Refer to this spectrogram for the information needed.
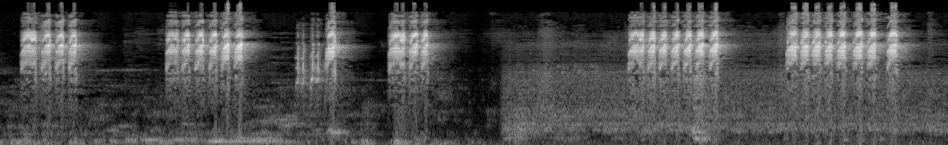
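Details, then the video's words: Flamboyan bird singing in the lively ngebren style, used as a master recording for training other songbirds: bursts of rapid, very high, buzzy trilled notes about a second long, repeated after short pauses, with a quieter lower rasping trill between bursts. "Burung Flamboyan Gacor Ngebren mantap buat Masteran"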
